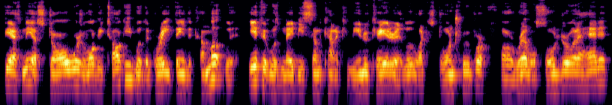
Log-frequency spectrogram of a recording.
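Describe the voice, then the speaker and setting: Husky-voiced man hosting a jokey video. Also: medium pitch. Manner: wisecracking, sarcastic, conversational. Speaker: host of a toy-collecting video channel. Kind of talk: jokey, casual scripted narration.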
